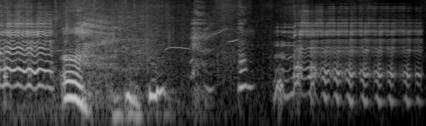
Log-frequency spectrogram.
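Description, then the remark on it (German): A goat bleats several times in quick succession, wavering, quavering cries, fairly loud, ending with a longer trembling bleat, no voices alongside. “Komm, Ziege.”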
